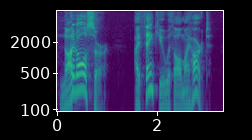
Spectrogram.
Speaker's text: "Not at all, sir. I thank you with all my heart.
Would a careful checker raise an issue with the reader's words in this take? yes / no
no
